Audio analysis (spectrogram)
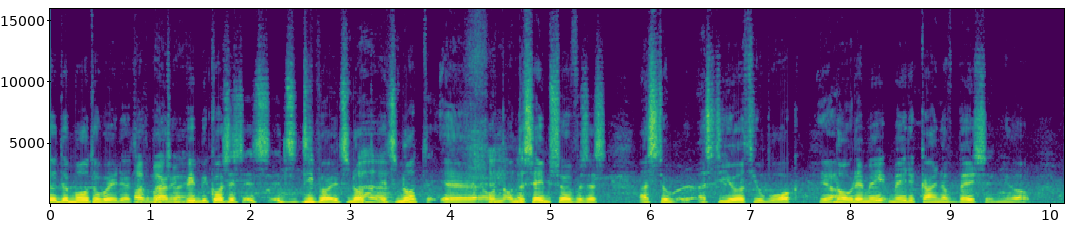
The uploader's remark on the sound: Radio-On-Berlin. Live from the Balcony.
